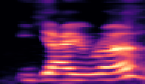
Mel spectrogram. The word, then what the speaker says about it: Yaira: we're to go over jaira oh i said it right i'm proud of myself i keep i think i was i kept saying like era or something like i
